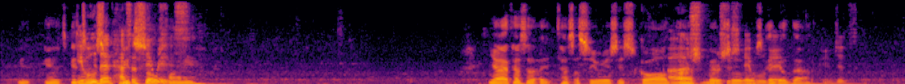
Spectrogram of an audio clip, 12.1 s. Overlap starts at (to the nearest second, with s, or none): 1 s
